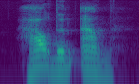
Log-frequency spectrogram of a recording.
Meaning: inflection of aanhalen: 1. plural past indicative 2. plural past subjunctive
- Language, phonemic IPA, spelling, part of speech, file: Dutch, /ˈhaldə(n) ˈan/, haalden aan, verb, Nl-haalden aan.ogg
